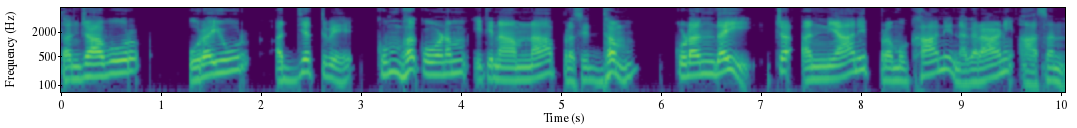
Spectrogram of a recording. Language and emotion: Sanskrit, neutral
